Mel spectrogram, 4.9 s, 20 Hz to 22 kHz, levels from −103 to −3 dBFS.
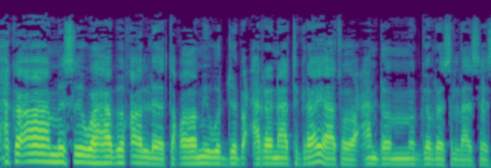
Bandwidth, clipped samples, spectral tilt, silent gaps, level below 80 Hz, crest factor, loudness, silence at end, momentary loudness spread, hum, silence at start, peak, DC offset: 15.5 kHz; under 0.1%; -5.5 dB/octave; none; -74 dBFS; 18 dB; -22 LUFS; 0 s; 8 LU; none; 0 s; -4 dBFS; under 0.1%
